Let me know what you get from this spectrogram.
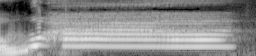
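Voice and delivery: high wailing death scream; cartoon falling yell; death cry. Shown as a demonstration. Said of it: "he'll do, like, the death scream".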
